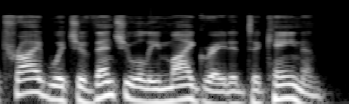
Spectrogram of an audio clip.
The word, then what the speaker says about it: Canaan: which eventually migrated to Canaan, pronounced Kanan with the K sound of the serpents, a territory on the Asia Minor coast, which can be translated as the land of the fire serpent.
